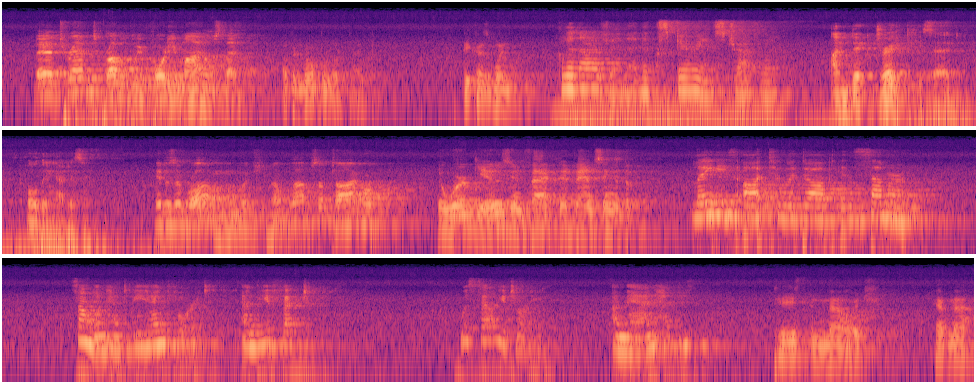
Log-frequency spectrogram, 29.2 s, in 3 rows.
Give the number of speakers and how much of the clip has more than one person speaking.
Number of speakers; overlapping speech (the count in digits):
8, no overlap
